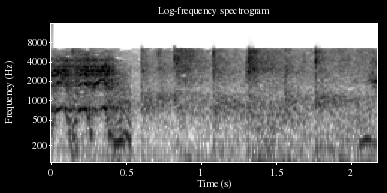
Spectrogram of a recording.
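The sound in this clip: A horse whinnies loudly at the start, then the sound drops to a quieter, rough, breathy noise that carries on to the end.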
